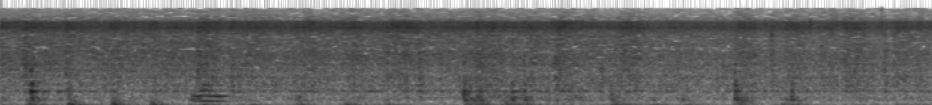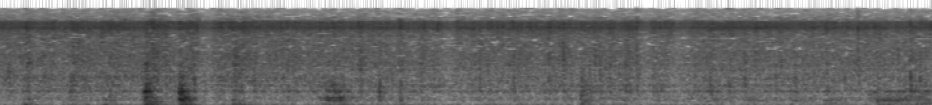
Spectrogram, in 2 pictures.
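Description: Minced pork and chopped preserved vegetables sizzling steadily in a non-stick wok, stirred with a silicone spatula that scrapes and taps across the pan now and then.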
